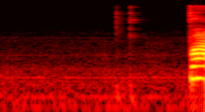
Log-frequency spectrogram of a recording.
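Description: Two faint clicks about a second in. Just before the end, a woman starts singing a loud, held 'baan' on one steady note, like a jingle.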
